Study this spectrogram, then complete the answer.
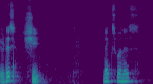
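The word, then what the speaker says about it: し: इट्स नॉट सी, इट्स शी.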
